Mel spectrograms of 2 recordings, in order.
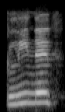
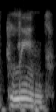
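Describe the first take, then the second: First: "cleaned" said as two syllables, clin-et; "cleaned" with an extra et syllable on the end; wrong pronunciation. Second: "cleaned" as one syllable, clind; "cleaned" said in one beat, ending softly on a d sound; correct pronunciation. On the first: Teacher giving students the wrong two-syllable "cleaned". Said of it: "¿cómo lo voy a pronunciar?". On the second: Teacher saying "cleaned" for students the way it really sounds, in one syllable. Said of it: "se los voy a poner así como suena". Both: Shown as a demonstration.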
